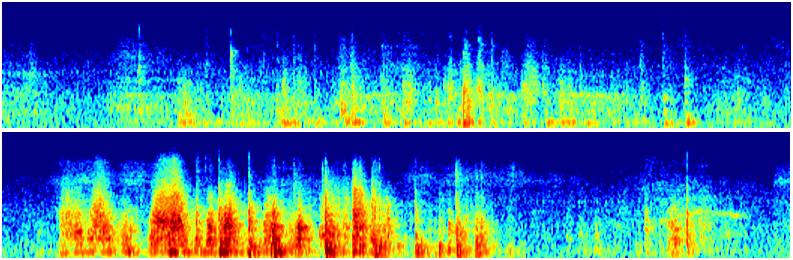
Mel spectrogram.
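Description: A thin translucent plastic sheet being bent and handled against a metal frame: soft rustling and scraping, then a loud crackling, flexing rustle of the sheet from about six seconds in to eight and a half seconds.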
